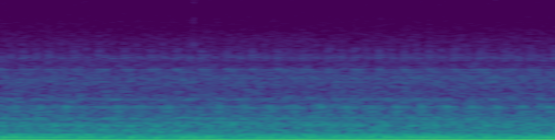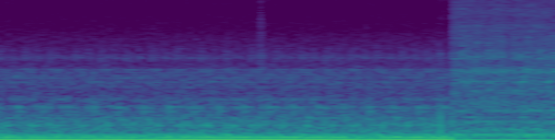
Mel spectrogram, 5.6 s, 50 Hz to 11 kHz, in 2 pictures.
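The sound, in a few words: Vauxhall Corsa D 1.3 CDTi diesel engine idling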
